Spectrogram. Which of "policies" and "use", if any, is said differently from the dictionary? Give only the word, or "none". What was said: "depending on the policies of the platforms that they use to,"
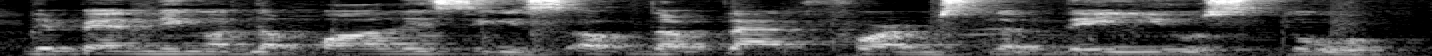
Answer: policies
